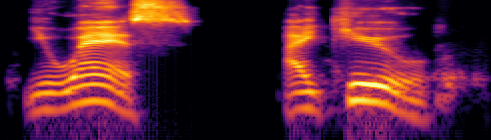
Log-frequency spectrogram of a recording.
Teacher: Initials, siempre se enfatiza la última.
